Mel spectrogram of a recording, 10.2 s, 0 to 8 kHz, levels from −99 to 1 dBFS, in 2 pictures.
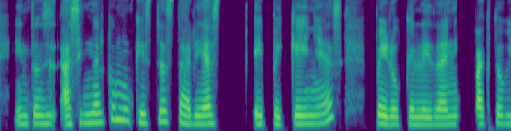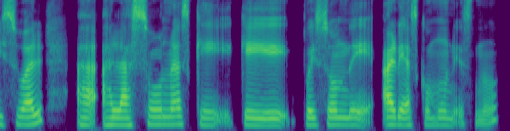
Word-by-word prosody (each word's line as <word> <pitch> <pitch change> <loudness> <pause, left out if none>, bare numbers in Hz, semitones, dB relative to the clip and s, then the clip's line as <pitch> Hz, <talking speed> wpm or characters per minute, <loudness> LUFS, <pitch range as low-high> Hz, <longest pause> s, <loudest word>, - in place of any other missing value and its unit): entonces 190 +1 -2
asignar 210 +3 +3
como 280 0 -1
que 210 - -1
estas 235 +4 -1
tareas, 185 -1 +2 0.3
eh, - - +1
pequeñas, 185 - -1 0.3
pero 175 -3 +3
que 170 +1 -2
le 170 0 +1
dan 175 0 +1
impacto 185 +1 -1
visual 175 +2 +1 0.3
a 165 - +1
a 165 - -2
las 160 -1 +4
zonas 170 0 +3
que 155 -1 -7
que, 155 -1 +2
pues, 160 -1 -1
son 165 -1 -1
de 160 0 -2
áreas 165 -1 +4
comunes, 160 -1 -8
¿no? 270 - -8
175 Hz, 155 wpm, -24 LUFS, 165-190 Hz, 0.3 s, las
